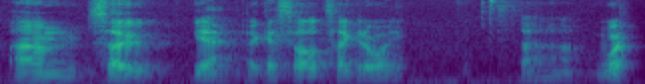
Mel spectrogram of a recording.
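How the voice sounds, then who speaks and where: Man of middle pitch, quiet and quick, chatting casually about a show. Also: slight background noise. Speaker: musical theatre performer and co-creator. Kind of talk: casual chat.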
